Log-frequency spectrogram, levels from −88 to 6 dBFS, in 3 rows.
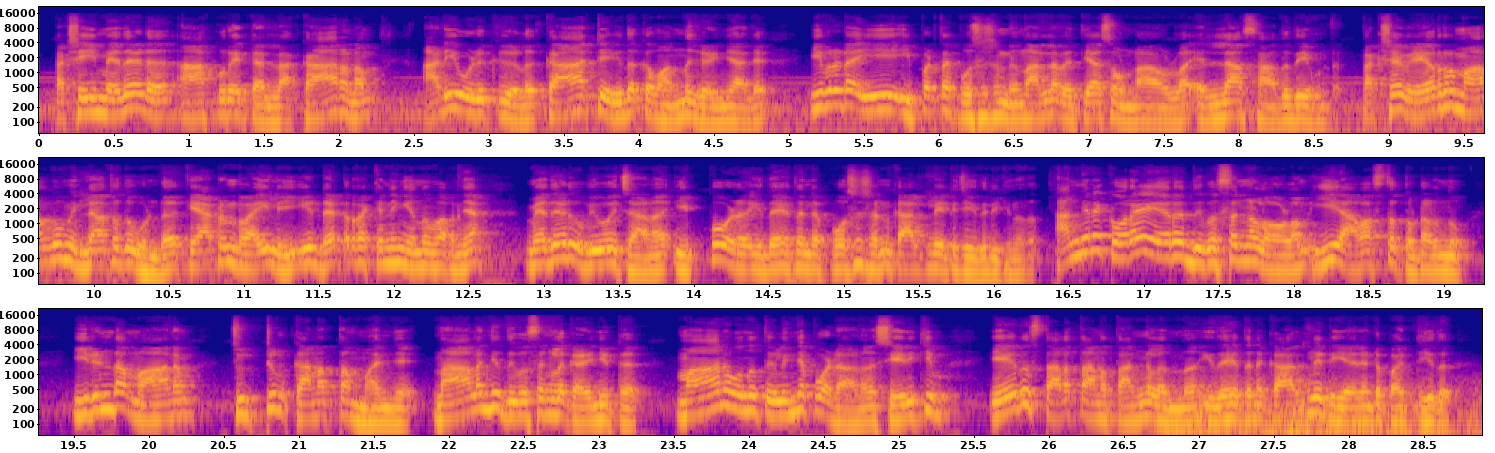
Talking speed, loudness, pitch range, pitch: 135 wpm, -14 LUFS, 115-160 Hz, 125 Hz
